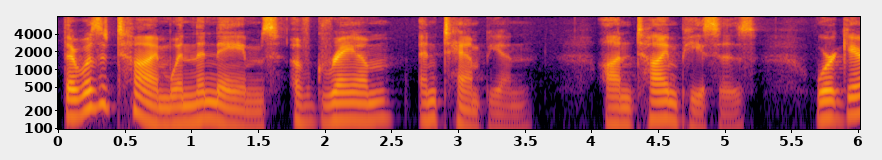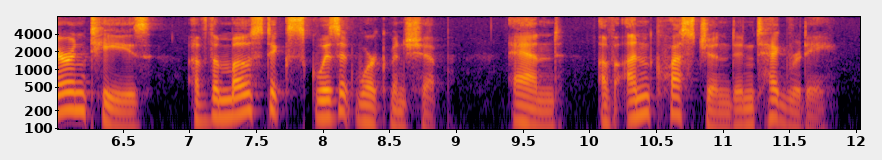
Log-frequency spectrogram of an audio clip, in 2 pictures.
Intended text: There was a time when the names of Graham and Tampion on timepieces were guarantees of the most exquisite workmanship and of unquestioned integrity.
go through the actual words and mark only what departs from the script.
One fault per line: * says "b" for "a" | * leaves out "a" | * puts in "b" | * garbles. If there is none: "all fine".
all fine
